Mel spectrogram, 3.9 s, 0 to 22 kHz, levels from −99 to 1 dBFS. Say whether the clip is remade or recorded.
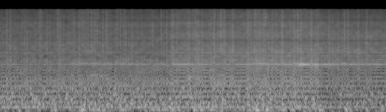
remade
